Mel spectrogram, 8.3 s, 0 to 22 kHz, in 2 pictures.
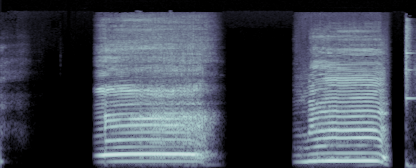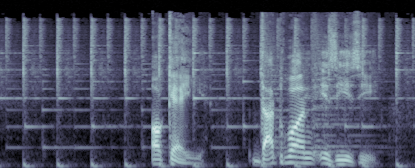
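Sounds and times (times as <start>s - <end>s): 
cow mooing: 1.0s - 2.2s, 3.0s - 3.9s
speech: 5.8s - 8.0s.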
